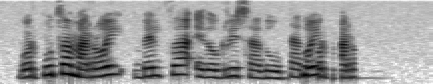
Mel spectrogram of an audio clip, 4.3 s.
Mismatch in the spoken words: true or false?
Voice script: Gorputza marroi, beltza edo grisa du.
true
